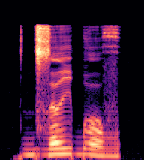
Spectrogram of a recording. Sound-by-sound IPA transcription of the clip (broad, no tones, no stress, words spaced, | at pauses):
d͡zəi̯ɓov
